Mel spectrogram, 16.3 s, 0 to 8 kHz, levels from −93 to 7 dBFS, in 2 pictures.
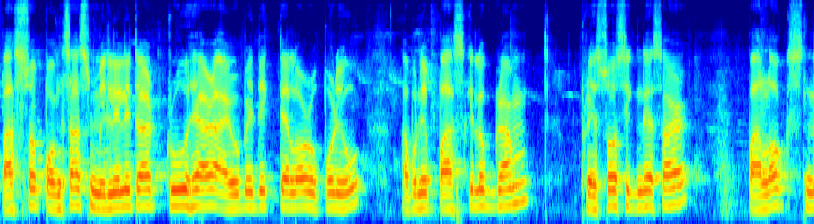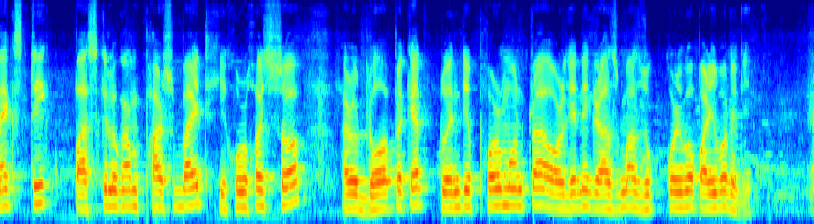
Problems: background conversations at intervals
